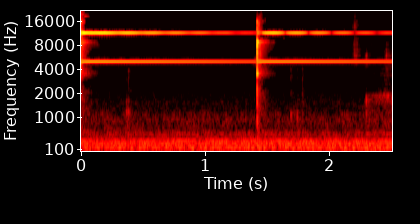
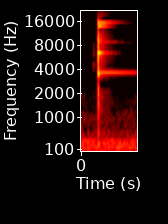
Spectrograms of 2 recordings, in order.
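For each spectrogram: First: 90% silver coin, genuine, clear ring. Second: pure silver coin, genuine, high dead ring.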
